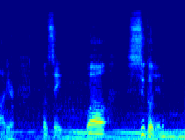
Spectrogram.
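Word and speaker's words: Suikoden: here let's see well suen pronounced sodin oh D I'm terrible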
